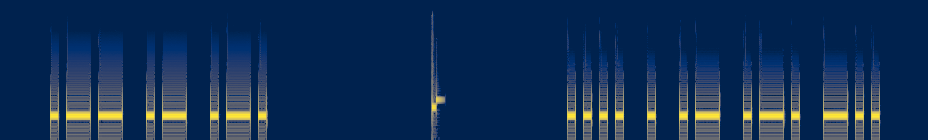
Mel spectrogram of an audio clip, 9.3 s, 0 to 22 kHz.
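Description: A steady, mid-pitched Morse code tone keys out dots and dashes at 15 words per minute in two clear bursts, separated by a pause and a brief click. No voices.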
